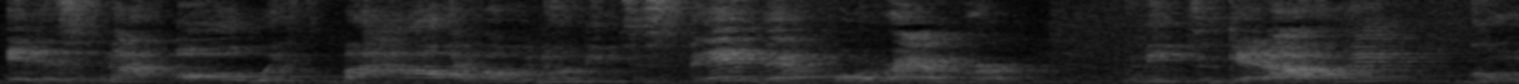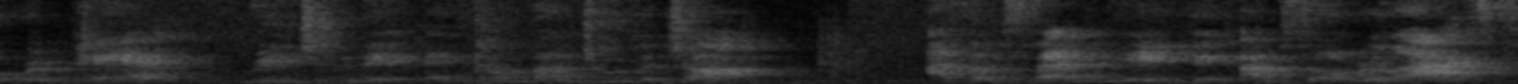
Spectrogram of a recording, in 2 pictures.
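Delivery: ordinary delivery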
